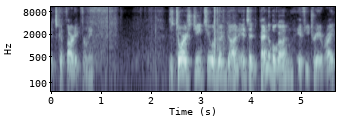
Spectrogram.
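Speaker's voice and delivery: ordinary talk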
